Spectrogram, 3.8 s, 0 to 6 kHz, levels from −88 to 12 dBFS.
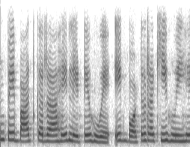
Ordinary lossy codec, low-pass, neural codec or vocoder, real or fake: Opus, 24 kbps; 5.4 kHz; none; real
